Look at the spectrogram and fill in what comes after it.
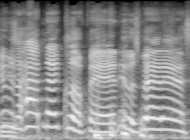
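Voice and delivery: very high, silly, funny little cartoon voice. Mocking the other speaker's story in a funny voice: funny voice imitating Isaac. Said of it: "we'll do a funny voice to pretend what you're saying".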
